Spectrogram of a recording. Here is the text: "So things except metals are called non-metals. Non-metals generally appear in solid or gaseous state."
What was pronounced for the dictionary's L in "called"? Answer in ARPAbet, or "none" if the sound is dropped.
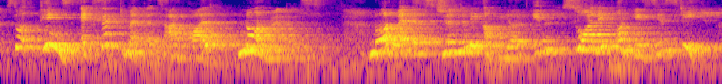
L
